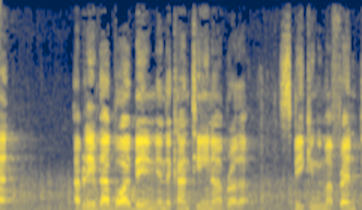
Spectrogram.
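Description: A man speaks calmly and in a low voice, close by.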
